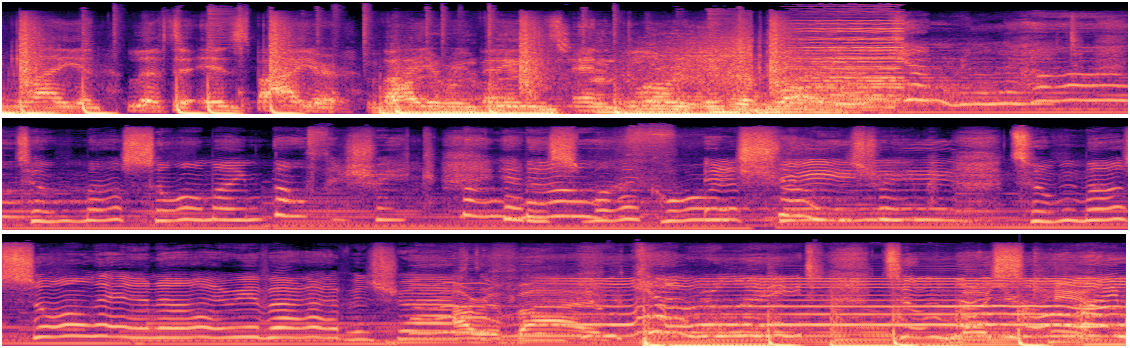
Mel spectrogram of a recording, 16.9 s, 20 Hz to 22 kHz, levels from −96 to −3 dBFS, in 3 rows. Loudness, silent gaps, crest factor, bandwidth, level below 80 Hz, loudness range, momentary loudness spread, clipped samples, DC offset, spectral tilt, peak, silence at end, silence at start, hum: -14 LUFS; none; 12 dB; 19.5 kHz; -16 dBFS; 8 LU; 10 LU; under 0.1%; under 0.1%; -4.5 dB/octave; 0 dBFS; 0 s; 0 s; none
